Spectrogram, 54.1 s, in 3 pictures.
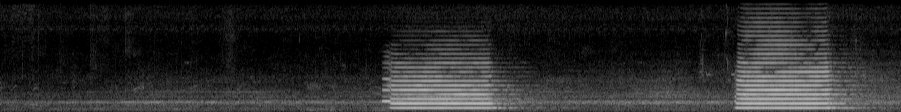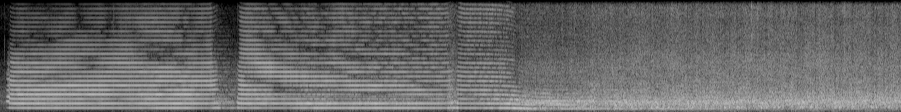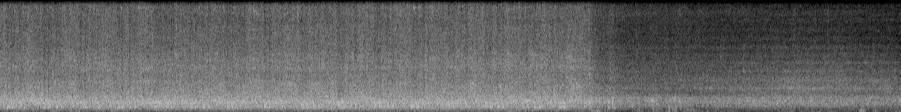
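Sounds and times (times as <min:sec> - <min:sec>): train coaches rushing past: 0:00.0 - 0:54.0
train horn blasts: 0:07.6 - 0:10.8, 0:14.7 - 0:32.6.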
